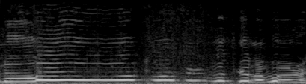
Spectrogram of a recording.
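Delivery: high, slow, anguished crying wail.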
